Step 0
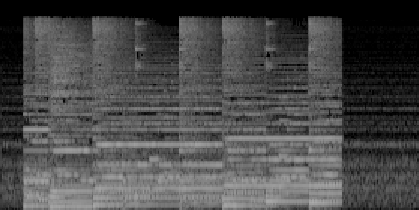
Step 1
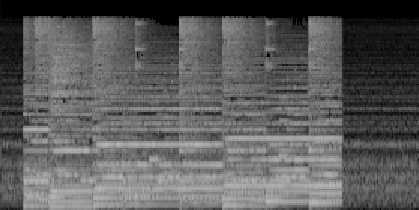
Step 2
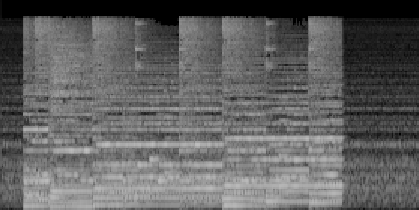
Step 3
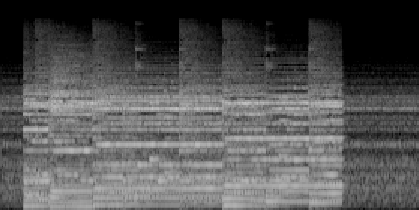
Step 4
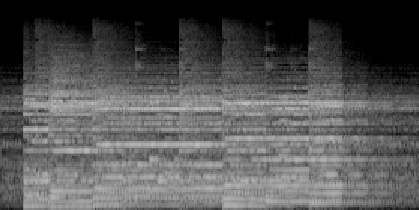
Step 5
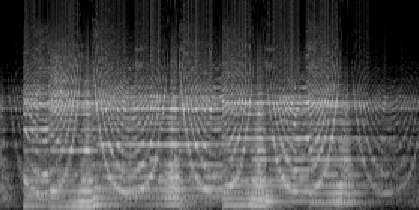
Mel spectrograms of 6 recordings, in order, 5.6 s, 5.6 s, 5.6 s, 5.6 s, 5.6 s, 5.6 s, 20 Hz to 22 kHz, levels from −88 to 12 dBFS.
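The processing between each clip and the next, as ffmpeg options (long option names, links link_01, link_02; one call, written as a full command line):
ffmpeg -i in.wav -af "lowshelf=frequency=91:gain=-12,volume=8dB" out.wav
ffmpeg -i in.wav -filter_complex "[0:a]asplit=2[link_01][link_02];[link_02]alimiter=limit=-10dB:level=0:latency=1,volume=2.5dB[link_03];[link_01][link_03]amix=inputs=2:normalize=0,flanger=delay=7.8:depth=1.6:regen=63:speed=1.3:shape=triangular" out.wav
ffmpeg -i in.wav -af "lowpass=frequency=2900:width_type=q:width=9.9,volume=-2.5dB" out.wav
ffmpeg -i in.wav -filter_complex "[0:a]asplit=2[link_01][link_02];[link_02]adelay=331,lowpass=frequency=3700:poles=1,volume=-10.5dB,asplit=2[link_03][link_04];[link_04]adelay=331,lowpass=frequency=3700:poles=1,volume=0.43,asplit=2[link_05][link_06];[link_06]adelay=331,lowpass=frequency=3700:poles=1,volume=0.43,asplit=2[link_07][link_08];[link_08]adelay=331,lowpass=frequency=3700:poles=1,volume=0.43,asplit=2[link_09][link_10];[link_10]adelay=331,lowpass=frequency=3700:poles=1,volume=0.43[link_11];[link_01][link_03][link_05][link_07][link_09][link_11]amix=inputs=6:normalize=0,volume=-1dB" out.wav
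ffmpeg -i in.wav -filter_complex "[0:a]aphaser=in_gain=1:out_gain=1:delay=2.8:decay=0.76:speed=0.87:type=sinusoidal,asplit=2[link_01][link_02];[link_02]asoftclip=type=tanh:threshold=-7dB,volume=-10.5dB[link_03];[link_01][link_03]amix=inputs=2:normalize=0,volume=-7.5dB" out.wav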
